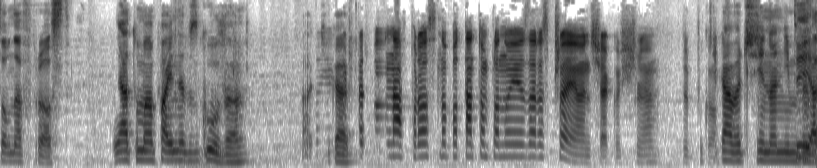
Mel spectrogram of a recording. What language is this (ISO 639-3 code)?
pol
